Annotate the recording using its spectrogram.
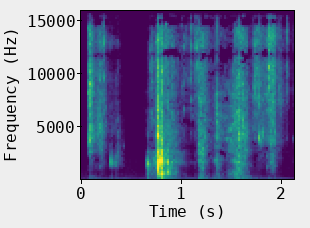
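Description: Paper and packaging rustling and crinkling as the kit's contents are handled, in a quick irregular run of short, scratchy crackles.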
